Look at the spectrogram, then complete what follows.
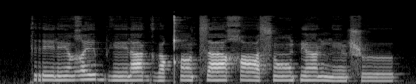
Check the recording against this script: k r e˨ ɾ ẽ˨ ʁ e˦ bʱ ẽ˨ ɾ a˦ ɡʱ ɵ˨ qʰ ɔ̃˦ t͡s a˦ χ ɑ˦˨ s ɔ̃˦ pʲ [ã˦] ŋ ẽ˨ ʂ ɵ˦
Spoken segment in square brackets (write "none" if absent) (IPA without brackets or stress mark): ã˦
